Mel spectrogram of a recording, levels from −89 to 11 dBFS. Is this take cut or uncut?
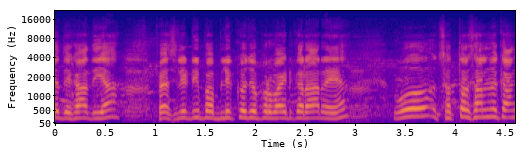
uncut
